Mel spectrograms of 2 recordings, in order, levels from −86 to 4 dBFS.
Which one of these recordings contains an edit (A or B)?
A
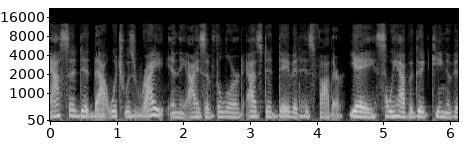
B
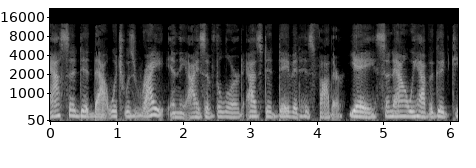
A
